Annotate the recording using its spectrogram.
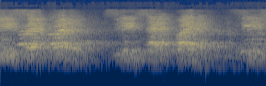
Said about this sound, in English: I don't really have to play much more than this, but you can see they go into the Capitol, no issues. They're flooding the hallway, screaming and hollering.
